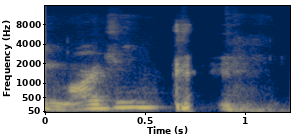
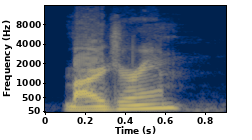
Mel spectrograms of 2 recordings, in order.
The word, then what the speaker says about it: marjoram: Did you say margarine? Marjoram. Mhm. Marjoram. Let me spell it out here.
